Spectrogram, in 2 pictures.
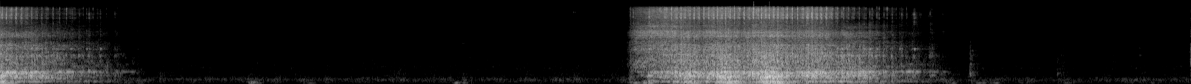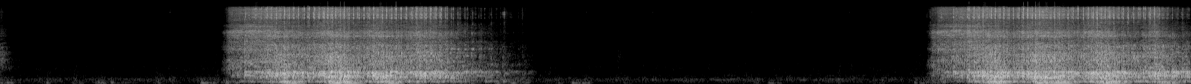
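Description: Domestic sewing machine stitching a long fabric strip for a girl's top, running in three steady bursts of a few seconds each, separated by quiet pauses, close and fairly loud with no talking.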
